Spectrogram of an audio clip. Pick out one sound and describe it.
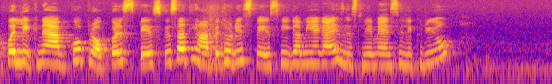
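A young woman speaks clearly and calmly into a nearby microphone.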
